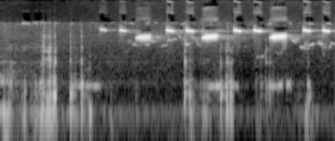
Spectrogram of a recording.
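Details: Tits at a nest box with chicks in late April, the nest filling with more and more feathers; high thin chirps repeated in a steady series, with soft rustling and tapping from inside the box.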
